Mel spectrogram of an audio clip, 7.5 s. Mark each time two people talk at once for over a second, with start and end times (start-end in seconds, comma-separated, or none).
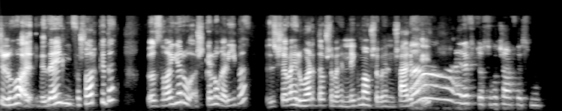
none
